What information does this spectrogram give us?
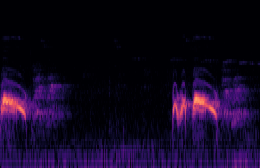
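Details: Spotted dove song in the 'pha kim' style, opening on the tail of a long falling coo. Soft cooing follows, then a full phrase of two clipped hoots and a long downward-sliding coo.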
